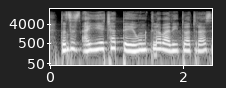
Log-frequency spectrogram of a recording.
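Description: High-pitched woman's voice in a Mexican accent. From Mexico. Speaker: co-host; radio show host or guest. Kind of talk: live radio talk. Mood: earnest, advising. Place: studio. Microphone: studio mic.

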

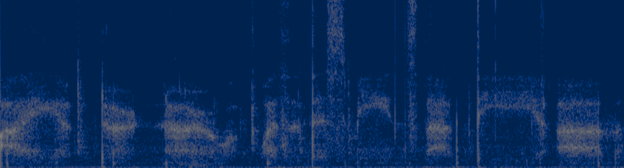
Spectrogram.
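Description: A woman is whispering. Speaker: ASMR gaming streamer. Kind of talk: casual talk to camera while gaming.

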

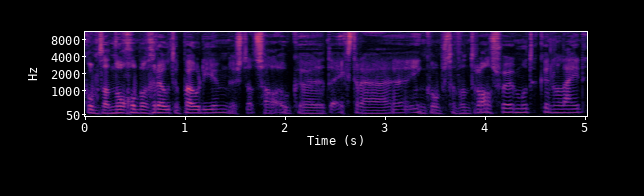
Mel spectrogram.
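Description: A man's fairly quick, monotone delivery with flat intonation and hardly any pauses. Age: 50s. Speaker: son of a former footballer; guest. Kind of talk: interview. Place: studio. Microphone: studio mic.

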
